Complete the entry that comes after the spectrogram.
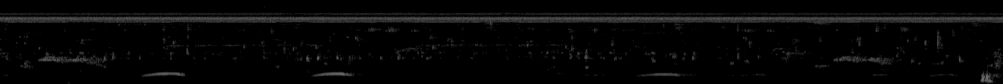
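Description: A bird calling with soft, low, hooting coos, single notes at irregular gaps of one to three seconds. A steady high buzz of insects runs underneath.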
